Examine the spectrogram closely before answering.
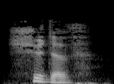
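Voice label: "should've", English contraction; Contractions Pronunciation Practice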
